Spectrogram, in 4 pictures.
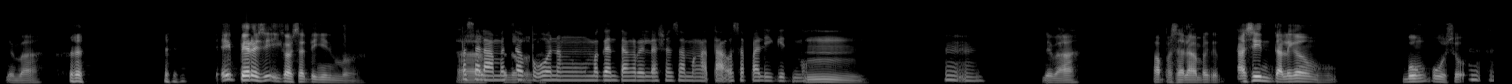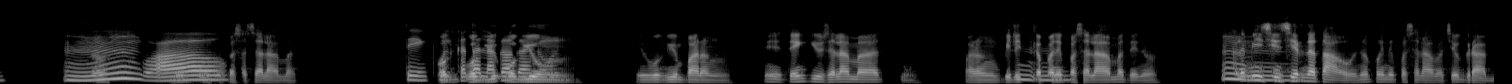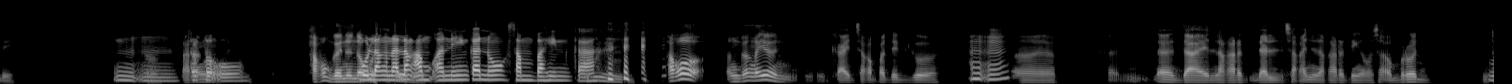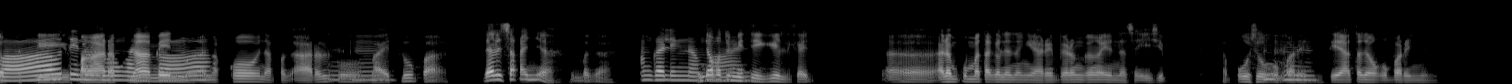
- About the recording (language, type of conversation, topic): Filipino, unstructured, Paano mo ipinapakita ang pasasalamat mo sa mga taong tumutulong sa iyo?
- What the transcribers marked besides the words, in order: laugh; other background noise; chuckle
